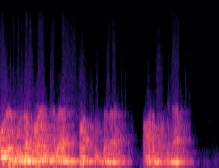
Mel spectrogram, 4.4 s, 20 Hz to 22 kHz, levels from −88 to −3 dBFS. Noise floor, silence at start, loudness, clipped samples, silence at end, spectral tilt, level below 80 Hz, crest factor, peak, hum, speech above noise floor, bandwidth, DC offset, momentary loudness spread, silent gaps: -64 dBFS; 0 s; -22 LUFS; under 0.1%; 0.55 s; -11 dB/octave; -50 dBFS; 16 dB; -6 dBFS; none; 44 dB; 3.3 kHz; under 0.1%; 14 LU; none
